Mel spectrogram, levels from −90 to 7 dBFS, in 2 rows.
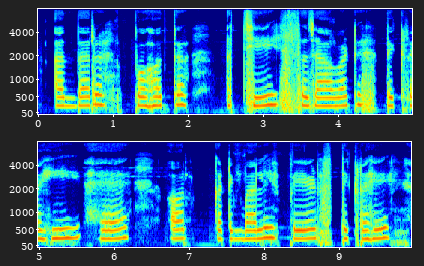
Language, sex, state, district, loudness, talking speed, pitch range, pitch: Hindi, female, Uttar Pradesh, Hamirpur, -19 LUFS, 85 wpm, 240-270 Hz, 250 Hz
